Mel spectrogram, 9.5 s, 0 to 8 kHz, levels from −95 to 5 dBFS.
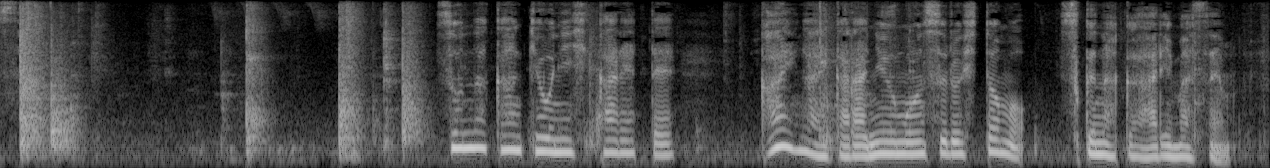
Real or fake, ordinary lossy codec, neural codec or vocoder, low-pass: real; none; none; none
